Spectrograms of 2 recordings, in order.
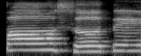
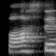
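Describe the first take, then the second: First: The s is followed by a full vowel. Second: The s joins the t with no vowel. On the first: The speaker calls it right. "सते स पूरा गाना है" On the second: The speaker calls it wrong. "पास्ते नहीं"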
